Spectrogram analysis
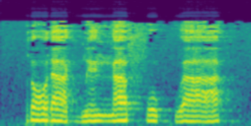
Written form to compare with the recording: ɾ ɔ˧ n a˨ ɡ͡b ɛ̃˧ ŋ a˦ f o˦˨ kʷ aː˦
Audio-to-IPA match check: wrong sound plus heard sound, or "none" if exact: n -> ɾ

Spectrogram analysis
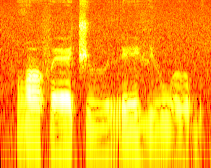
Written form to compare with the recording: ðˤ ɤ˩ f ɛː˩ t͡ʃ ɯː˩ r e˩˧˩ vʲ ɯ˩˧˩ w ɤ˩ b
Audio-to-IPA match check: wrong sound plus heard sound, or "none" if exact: none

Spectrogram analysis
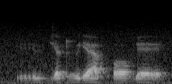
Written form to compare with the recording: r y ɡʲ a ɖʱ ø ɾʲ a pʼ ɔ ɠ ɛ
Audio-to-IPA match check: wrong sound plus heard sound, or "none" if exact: none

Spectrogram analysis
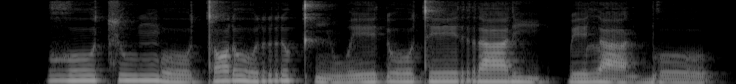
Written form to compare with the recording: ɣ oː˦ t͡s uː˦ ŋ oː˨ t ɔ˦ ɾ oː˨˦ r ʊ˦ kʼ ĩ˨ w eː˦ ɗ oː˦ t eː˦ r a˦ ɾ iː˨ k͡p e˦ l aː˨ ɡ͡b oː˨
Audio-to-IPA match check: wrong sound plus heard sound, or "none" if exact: a˦ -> aː˦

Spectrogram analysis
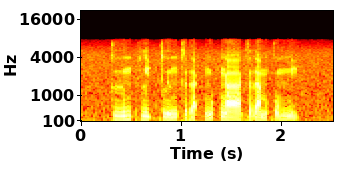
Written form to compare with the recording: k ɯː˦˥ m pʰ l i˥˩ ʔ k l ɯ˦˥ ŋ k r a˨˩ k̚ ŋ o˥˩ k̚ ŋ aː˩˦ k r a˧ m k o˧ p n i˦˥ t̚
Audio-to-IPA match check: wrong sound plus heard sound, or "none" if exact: p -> m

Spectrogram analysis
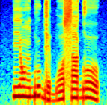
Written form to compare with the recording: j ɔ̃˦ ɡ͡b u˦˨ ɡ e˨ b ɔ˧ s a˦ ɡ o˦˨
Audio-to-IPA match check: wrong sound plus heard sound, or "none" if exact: none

